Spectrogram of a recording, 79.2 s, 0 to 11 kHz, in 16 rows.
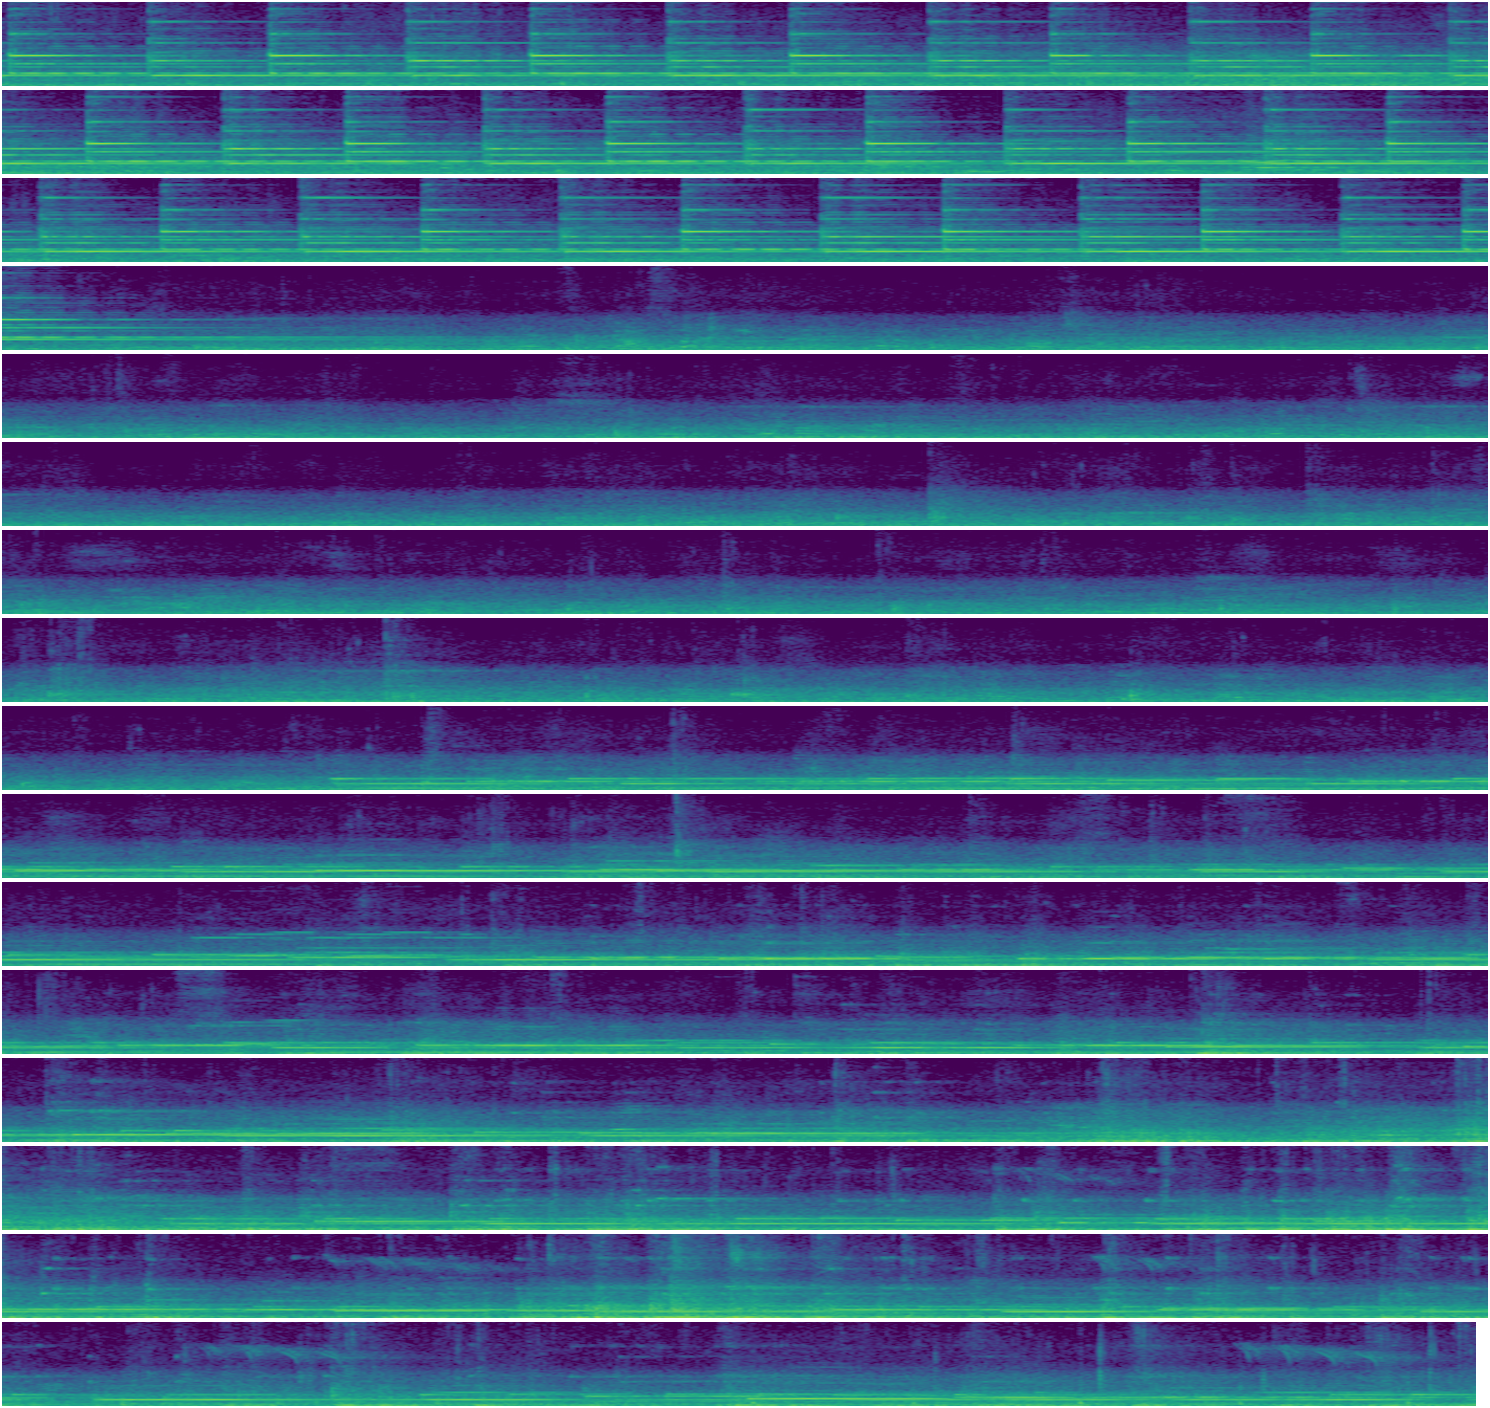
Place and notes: essen - essen, deiter, bell play
Eine weitere, lange Aufnahme des Glockenspiels an einem milden, windigem Frühsommertag um 12Uhr miitags.
Another recording of the bell play at 12o clock on a mild windy early summer day.
Projekt - Stadtklang//: Hörorte - topographic field recordings and social ambiences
